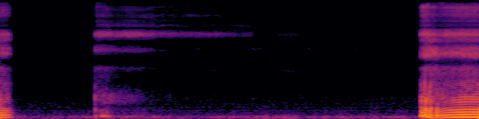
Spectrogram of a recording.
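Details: Loud, rattling snore from a female bulldog, building at the end after a quieter, softer breath; deep low vibration typical of snoring.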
